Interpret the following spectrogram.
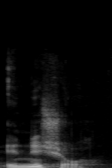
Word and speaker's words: initial: We see T-I-E or T-I-A. It makes the sound sh, sh, like shoe and shirt. The soft sound sh, sh. Examples, patient and initial.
